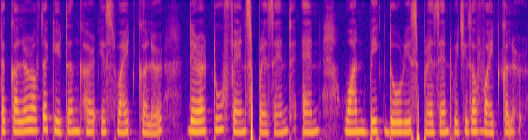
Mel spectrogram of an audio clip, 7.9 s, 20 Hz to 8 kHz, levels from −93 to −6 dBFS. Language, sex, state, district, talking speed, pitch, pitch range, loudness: English, female, Assam, Kamrup Metropolitan, 190 wpm, 215 Hz, 210-225 Hz, -26 LUFS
